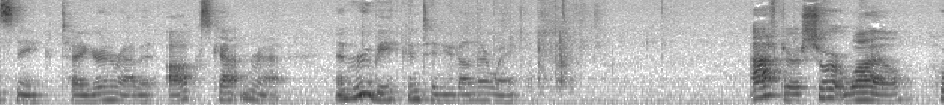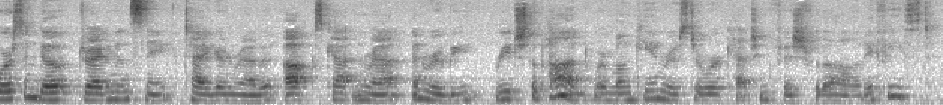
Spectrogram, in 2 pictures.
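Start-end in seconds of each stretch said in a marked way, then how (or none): none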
